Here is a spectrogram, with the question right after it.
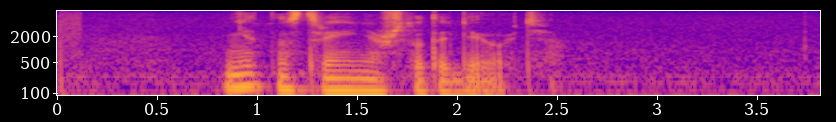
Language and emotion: Russian, sad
